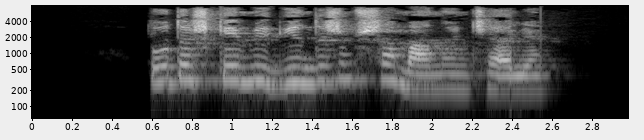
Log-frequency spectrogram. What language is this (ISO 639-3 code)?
chm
